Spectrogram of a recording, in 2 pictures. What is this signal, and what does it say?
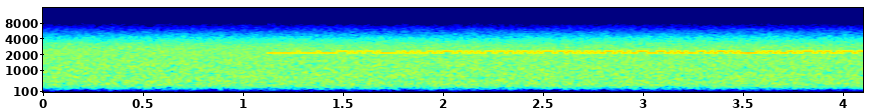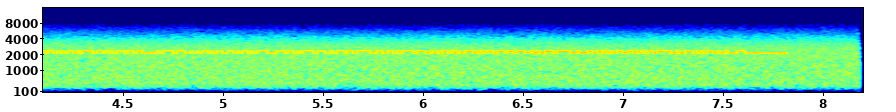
RTTY (75 baud, 170 Hz shift), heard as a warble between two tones, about 2250 Hz centre, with radio static. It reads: FUERA DE JAPON, SUELE SER VENDIDO EN TIENDAS NATURISTAS.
